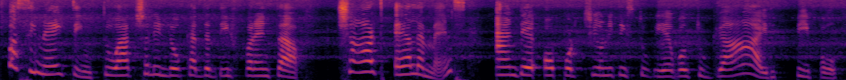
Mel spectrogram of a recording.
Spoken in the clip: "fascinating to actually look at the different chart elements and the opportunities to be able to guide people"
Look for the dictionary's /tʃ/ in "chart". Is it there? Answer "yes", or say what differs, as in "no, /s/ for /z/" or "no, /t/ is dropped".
yes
